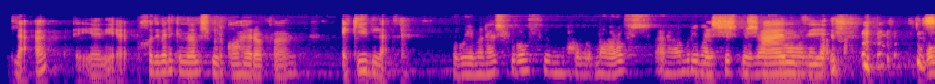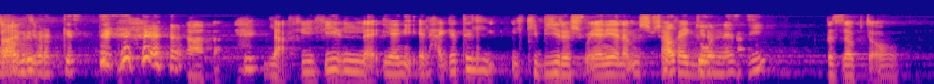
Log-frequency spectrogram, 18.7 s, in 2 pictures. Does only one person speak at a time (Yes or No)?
No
